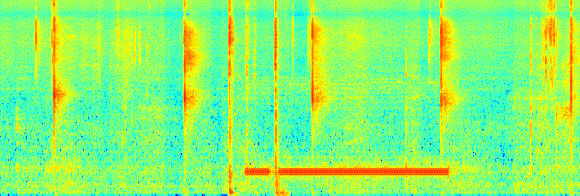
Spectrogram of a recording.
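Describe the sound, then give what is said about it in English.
An outgoing phone call ringing: a single steady ringback tone lasting about two seconds, preceded by a few sharp clicks and taps, with no voices. “I'm gonna cut him if he don't answer the phone.”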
